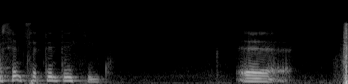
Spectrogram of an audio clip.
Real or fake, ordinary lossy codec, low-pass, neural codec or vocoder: real; Opus, 24 kbps; 7.2 kHz; none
